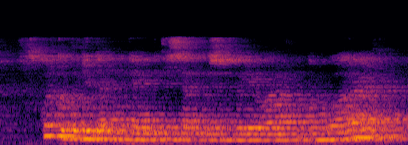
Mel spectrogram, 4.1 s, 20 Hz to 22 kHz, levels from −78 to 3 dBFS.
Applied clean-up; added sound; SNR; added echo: none; none; none; reverberation time 1.9 s.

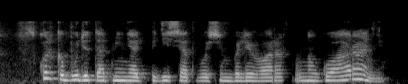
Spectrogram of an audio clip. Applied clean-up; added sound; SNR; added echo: none; none; none; none.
